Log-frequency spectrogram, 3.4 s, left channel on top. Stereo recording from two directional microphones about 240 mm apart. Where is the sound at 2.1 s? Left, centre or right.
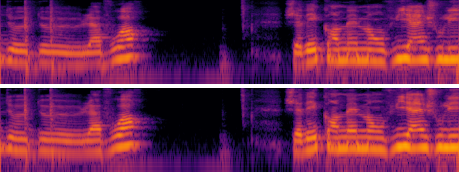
Right.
